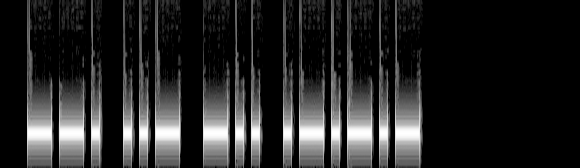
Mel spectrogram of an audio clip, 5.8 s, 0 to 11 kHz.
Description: Morse code, heard as a keyed tone, about 14 wpm, 700 Hz. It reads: GUD.
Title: Sentences from Top 200 Words and Abbreviations 15wpm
